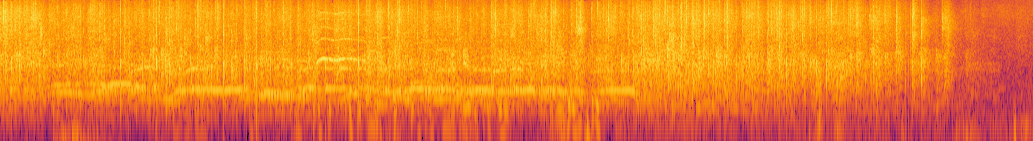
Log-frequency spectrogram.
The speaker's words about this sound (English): You often get whooped on stage? It was a very nice reception. I've been doing women's institutes recently, so I have had a little bit of whooping recently.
